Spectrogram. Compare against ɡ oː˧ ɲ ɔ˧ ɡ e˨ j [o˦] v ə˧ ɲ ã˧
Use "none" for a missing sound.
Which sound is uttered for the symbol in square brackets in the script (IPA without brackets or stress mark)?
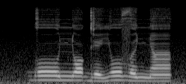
o˦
